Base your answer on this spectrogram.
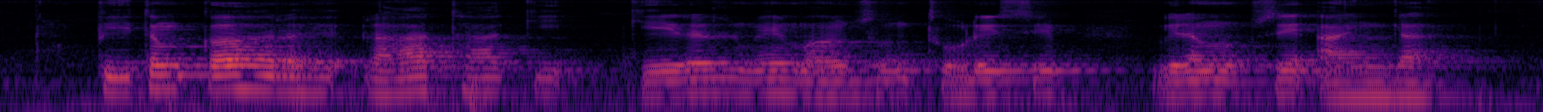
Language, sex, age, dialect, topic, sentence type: Hindi, male, 25-30, Hindustani Malvi Khadi Boli, agriculture, statement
